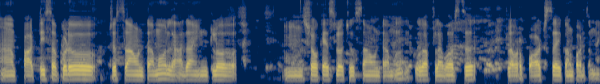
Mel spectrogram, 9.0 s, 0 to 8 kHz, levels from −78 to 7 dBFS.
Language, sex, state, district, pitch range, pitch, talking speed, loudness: Telugu, male, Andhra Pradesh, Guntur, 110-120 Hz, 115 Hz, 125 wpm, -16 LUFS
